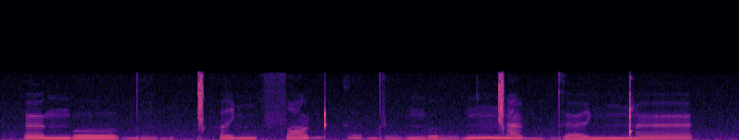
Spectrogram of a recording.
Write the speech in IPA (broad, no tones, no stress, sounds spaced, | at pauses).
œ ŋ o d̪ a̤ b ǀʰ ʌ ɲ sˤ e ɖ k ə̤ dʱ ə̤ ŋ l o̤ ŋ ŋ͡ǀ a ɖ d̪ œ ɲ ŋ͡ǃ œ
